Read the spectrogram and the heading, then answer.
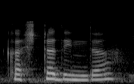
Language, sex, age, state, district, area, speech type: Kannada, female, 60+, Karnataka, Chikkaballapur, rural, spontaneous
